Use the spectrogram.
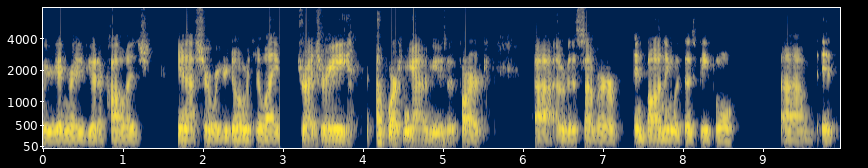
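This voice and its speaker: Deep voiced guy casually recommending movies, kinda halting, sound is a bit dull. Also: fairly bright tone. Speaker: show co-host.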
